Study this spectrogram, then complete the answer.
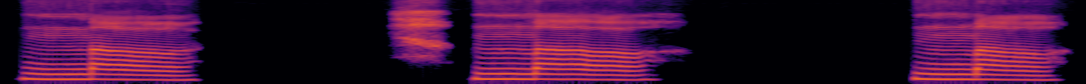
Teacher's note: The initial consonant, m, our lip shake, both lips press together, then release with voice.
